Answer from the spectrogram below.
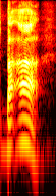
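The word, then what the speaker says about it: Ba'a (בָּאָה): And Ba'a here, the emphasis is on the second syllable, right? It's Ba'a, as opposed to the later pasuk where it says Rachel Ba'a, which means she came. That's the past tense. But here it's the present tense, Ba'a.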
